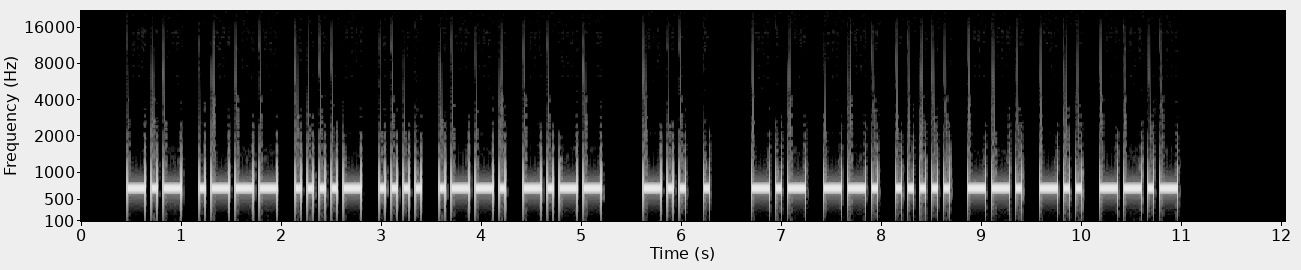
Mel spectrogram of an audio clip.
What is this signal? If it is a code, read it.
Morse code, heard as a keyed tone, about 20 wpm, 700 Hz. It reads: KJ4HPY DE KG5GDQ
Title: USA Callsign DE Callsign 20wpm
